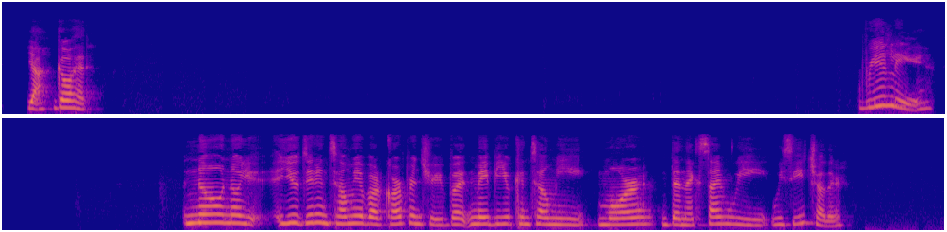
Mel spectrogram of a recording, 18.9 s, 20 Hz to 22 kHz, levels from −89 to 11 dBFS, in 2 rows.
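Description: From 1.21 to 8.55 s, 9.75 to 11.23 s, and 18.19 s to the end, comfort noise replaces the background. The real room tone gives way to a flat, featureless hiss: about 1 dB quieter, then about 10 dB quieter, then about 4 dB louder. The likely cause is Opus discontinuous transmission during pauses.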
